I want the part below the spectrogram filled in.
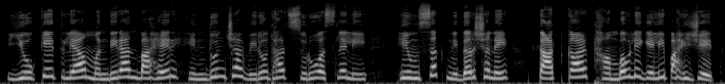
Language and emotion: Marathi, angry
